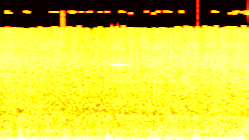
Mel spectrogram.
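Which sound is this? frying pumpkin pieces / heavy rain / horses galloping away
heavy rain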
